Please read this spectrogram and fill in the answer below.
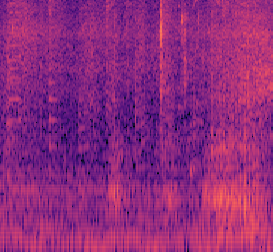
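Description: A white panel bathroom door being swung shut: faint sounds of the door moving, with a slightly louder bump near the end as it closes.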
